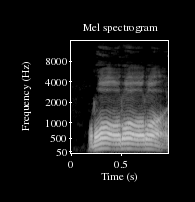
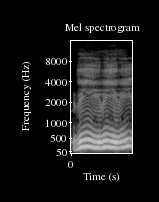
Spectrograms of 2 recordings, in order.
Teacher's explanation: ro ro ro dia lebih kerasa itu masuknya tapi kalau tipis Ri Ri Ri dia dia nyimpang ke depan dikit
